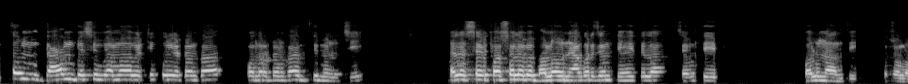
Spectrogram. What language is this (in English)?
Odia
